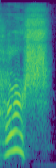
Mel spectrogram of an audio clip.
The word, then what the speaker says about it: Hirsch: Then why should I call you the German pronunciation then if you're not German? I call it Hirsch.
